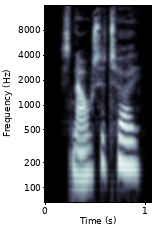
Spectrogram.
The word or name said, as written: snavsetøj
